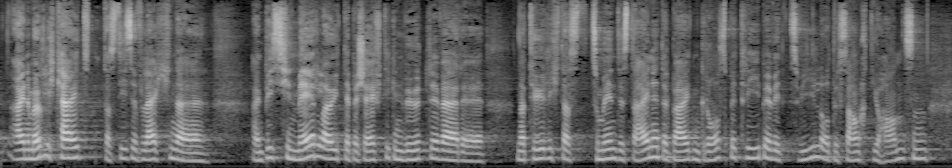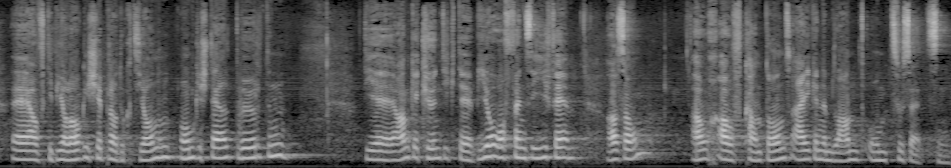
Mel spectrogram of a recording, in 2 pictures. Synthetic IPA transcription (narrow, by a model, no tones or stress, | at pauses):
aɪnəmøːɡlɪçkʰaɪtd̥ɑsd̥iːzəflɛçn̩ɛ | aɪnbɪsçənmeːʁlœʏtəbəʃɛftɪɡənvʏɾdəvɛːʁə | natʰyːɾlɪçd̥ɑst͡sumɪndəstʔaɪnədeːɐbaɪdn̩ɡʁoːsb̥ətriːbəviːt͡sviːloːdəz̥ɑŋktjoɦɑnzn̩ː | aʊfd̥iːbioloːɡɪʃəpɾodukt͡sjoːnənʊmɡəʃtɛltvʏɾdn̩ | d̥iːɛɑnɡəkʰʏndɪçtəbiːoɔfɛnziːvə | alzo | aʊxaʊfkʰɑntoːnsaɪɡənəmlɑndʊmt͡suzɛt͡sn̩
